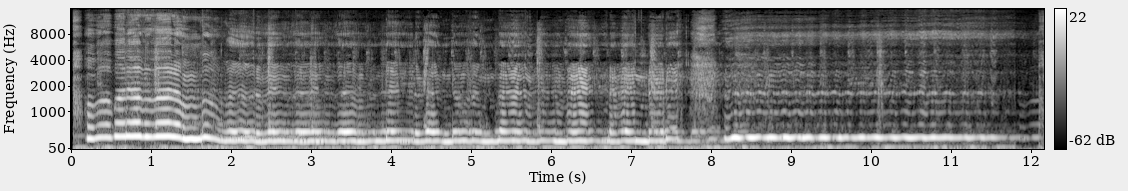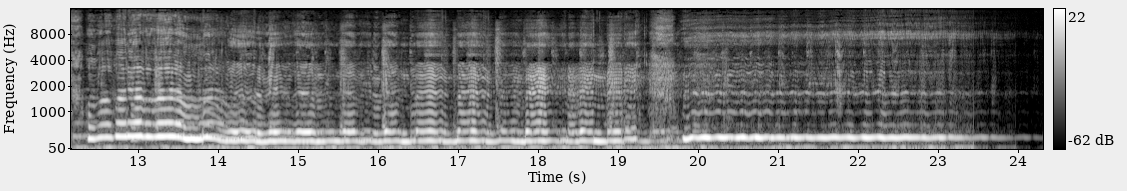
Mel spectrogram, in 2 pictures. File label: voice, roland sde330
